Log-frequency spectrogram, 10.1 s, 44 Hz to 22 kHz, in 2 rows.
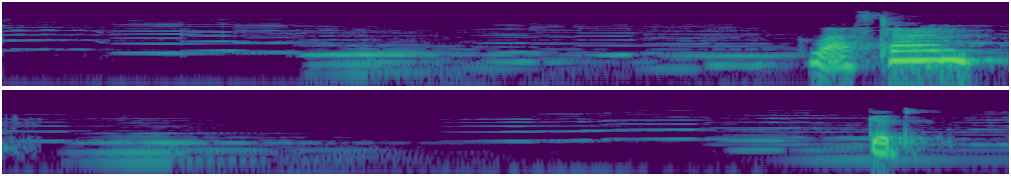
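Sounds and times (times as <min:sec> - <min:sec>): slow string melody: 0:00.0 - 0:10.0.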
